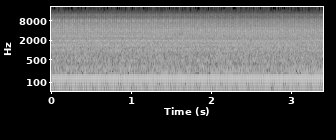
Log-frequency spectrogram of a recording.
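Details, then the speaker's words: Farmall Cub with a new carburetor and in-line fuel filter, which wouldn't run right on the old carb without fiddling with the choke: steady, even low thrum with no misses or smoke; idles smoothly and healthily. "oh he's turning man that sounds good wow it wouldn't even run right with the other carburetor unless I sat there and played with the choke lever"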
